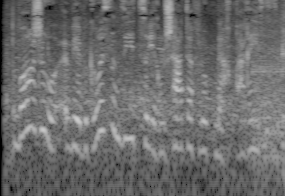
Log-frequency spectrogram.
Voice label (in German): Flugangestellte, Stimmproben; Seinfeld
